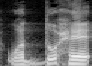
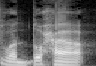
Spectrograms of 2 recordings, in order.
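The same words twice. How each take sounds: First: The final vowel leans toward an 'e' sound. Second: The final vowel is an open 'a' sound. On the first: "ils récitent Wadduha, c'est-à-dire ils font ce qu'on appelle les" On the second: "Hafs, il récite Wadduha"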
